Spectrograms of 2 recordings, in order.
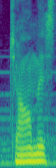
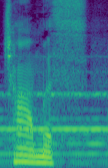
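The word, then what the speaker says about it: Chalmys: c-h-a-l-m-y-s thomas in fact it sounds a lot like this other word from the dune series which was at chong i believe it's thomas and it's the name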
